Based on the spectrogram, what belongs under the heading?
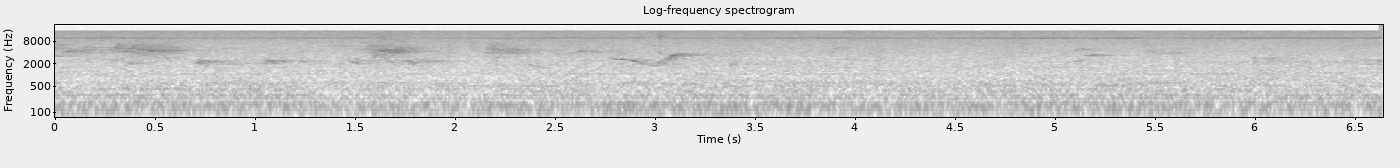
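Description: Birds chirping in the trees, several short high calls bunched in the first half, over a steady low background rumble.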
